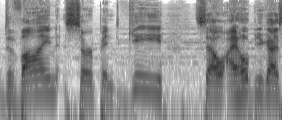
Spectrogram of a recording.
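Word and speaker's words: Divine Serpent Geh: 25 years of my life calling this monster divine serpent gay i am not going to be doing that in this video because it is actually pronounced divine serpent gee so i hope you guys had your laughs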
